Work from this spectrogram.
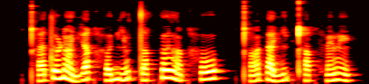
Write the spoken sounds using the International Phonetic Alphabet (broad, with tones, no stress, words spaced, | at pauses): qʰe˩˥to˩˥ɳã˧˩ vʲɛ˦˥qho˩˥ bʲɛ̃˩˥wtːə˞˩˥qko˦˥lːã˩˥q ho˦˥ | qʰã˩˥θa˧˩ vʲɛ̃˦˥kʈʰa˩˥qfɛ̃˩˥ βẽ˧˩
